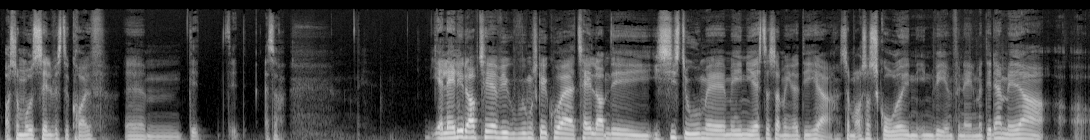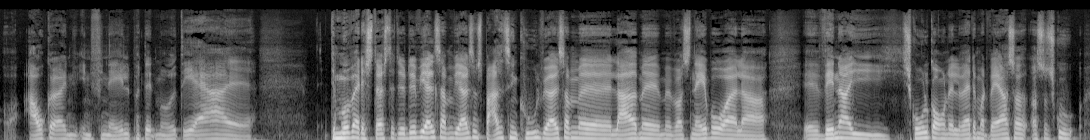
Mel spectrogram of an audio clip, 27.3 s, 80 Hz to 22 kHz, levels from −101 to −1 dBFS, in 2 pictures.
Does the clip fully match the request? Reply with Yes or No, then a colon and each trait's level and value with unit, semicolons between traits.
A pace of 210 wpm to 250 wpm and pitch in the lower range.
Yes: fast, 225 wpm; low, 125 Hz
